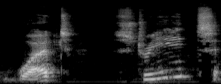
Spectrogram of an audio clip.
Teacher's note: start really low with your question word. What street? And you're gliding up. And you're ending up here.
